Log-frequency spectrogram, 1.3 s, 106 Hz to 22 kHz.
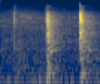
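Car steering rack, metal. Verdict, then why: Worn. On a 2013 BMW 320d, the driver side front wheel is tapped and a worn steering rack knocks back with three dull, low thuds. The first is faint and the next two are stronger. The knock comes from a wearing part behind the steering rack cap, which can be repaired instead of replacing the rack.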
